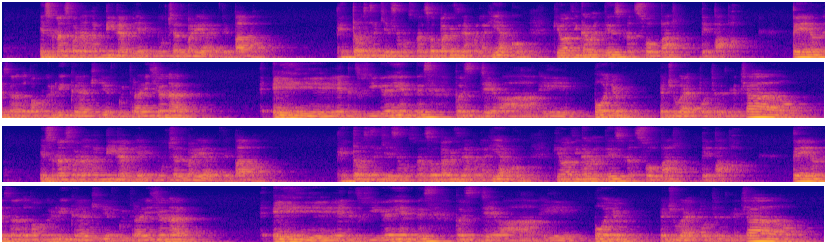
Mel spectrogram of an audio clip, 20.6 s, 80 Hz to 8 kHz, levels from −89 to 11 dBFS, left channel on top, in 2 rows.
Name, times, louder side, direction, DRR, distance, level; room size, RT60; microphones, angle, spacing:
voice 1, 0.5-3.2 4.2-6.5 6.9-8.4 8.7-9.2 9.9-12.6 13.7-17.4 17.7-18.2 18.5-20.2, left 1 dB, 75° left, 1 dB, 0.6 m, -20 dB
2.8 x 2.5 x 2.6 m, 0.88 s
head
